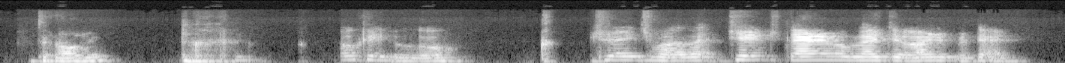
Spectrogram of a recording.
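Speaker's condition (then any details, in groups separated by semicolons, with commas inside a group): Duchenne muscular dystrophy; hereditary, spinal fusion with rod, tilt-recline wheelchair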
